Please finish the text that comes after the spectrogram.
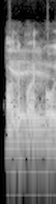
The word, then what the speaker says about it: Odubeko: And Odubeko, is that the correct pronunciation? Odubeko, is it? Odubeko, yeah.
